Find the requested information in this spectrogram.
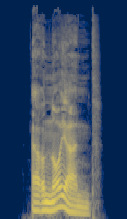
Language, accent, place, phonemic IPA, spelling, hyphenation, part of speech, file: German, Germany, Berlin, /ɛɐ̯ˈnɔɪ̯ɐnt/, erneuernd, er‧neu‧ernd, verb / adjective, De-erneuernd.ogg
- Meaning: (verb) present participle of erneuern; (adjective) renewing, restoring, renewable, regenerative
